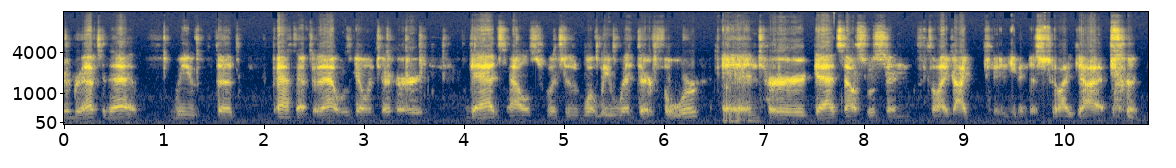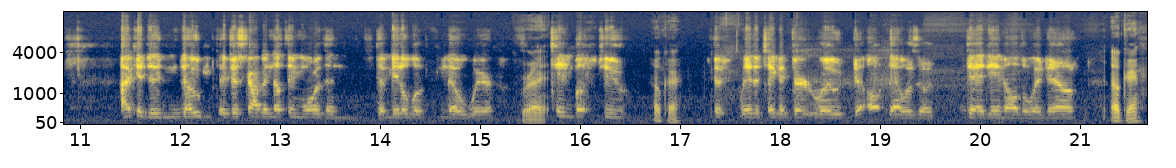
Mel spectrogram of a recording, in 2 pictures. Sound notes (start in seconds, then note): 10.2 chuckles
